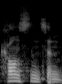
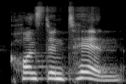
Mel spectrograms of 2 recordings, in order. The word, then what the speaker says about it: Konstantin: It's pronounced Konstantin, by the way. Konstantin.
